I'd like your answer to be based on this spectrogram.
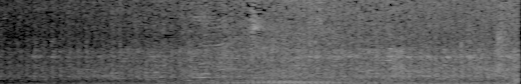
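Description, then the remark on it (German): Busy road traffic of motorcycles and buses rumbles steadily on a street at Siam Square in Bangkok, Thailand, early in the morning, with engines swelling as vehicles rush past and a faint beep rising over the continuous low roar. “Motorräder und Busse rauschen vorbei.”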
